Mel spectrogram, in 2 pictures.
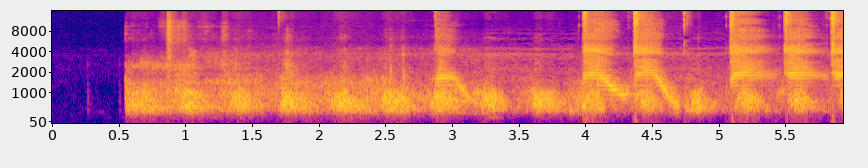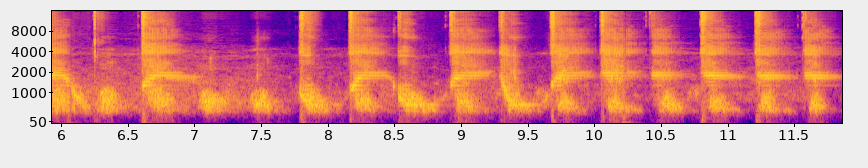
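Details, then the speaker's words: A daughter's fetal heartbeat recorded in the womb: a rapid, steady whooshing at about 158 beats a minute, played under twangy notes of a kubing, a Philippine jaw harp. "and you're gonna hear the heartbeat of my daughter uh when she was in the womb so i wanted to bless that with y'all"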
